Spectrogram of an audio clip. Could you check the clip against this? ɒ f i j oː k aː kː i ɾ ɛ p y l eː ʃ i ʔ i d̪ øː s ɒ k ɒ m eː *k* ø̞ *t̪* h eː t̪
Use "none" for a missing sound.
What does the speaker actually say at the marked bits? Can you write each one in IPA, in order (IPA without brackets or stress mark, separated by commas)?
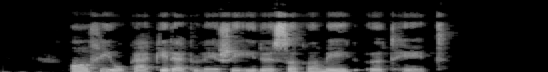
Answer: ɡ, t̪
